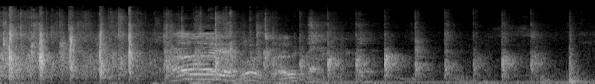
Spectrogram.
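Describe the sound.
Audience applause: dense clapping with a voice cheering over it, then thinning into a handful of steady, evenly spaced claps that trail off.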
